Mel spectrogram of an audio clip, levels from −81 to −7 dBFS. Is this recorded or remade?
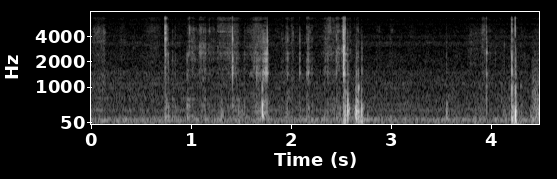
recorded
